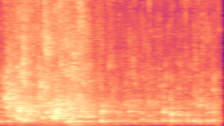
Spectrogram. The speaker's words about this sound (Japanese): したがって最適な温度にすべく、ライオンの口から出るお湯の温度を細かく調整させていただいたのです。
